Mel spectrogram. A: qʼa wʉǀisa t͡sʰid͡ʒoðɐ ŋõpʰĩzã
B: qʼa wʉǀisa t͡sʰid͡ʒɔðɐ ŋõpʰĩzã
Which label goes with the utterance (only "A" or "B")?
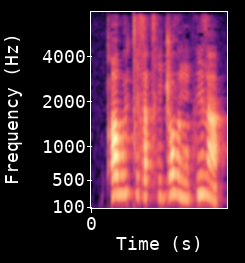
B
